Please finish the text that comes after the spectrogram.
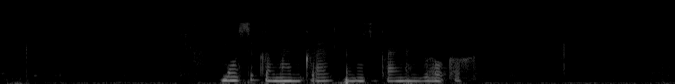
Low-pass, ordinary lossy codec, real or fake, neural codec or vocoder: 7.2 kHz; none; fake; codec, 16 kHz in and 24 kHz out, 0.6 kbps, FireRedTTS-2 codec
